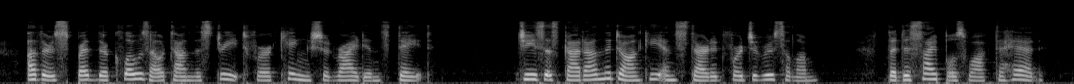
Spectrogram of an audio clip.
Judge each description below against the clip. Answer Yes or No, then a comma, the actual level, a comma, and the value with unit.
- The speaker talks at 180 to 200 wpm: No, average, 155 wpm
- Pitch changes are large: No, average, 3.1 semitones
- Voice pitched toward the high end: Yes, high, 200 Hz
